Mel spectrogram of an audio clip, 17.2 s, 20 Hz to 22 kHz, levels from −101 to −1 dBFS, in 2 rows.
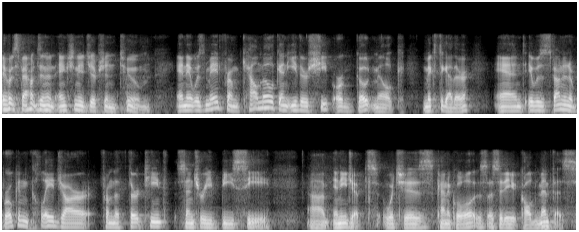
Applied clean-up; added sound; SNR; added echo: none; none; none; none.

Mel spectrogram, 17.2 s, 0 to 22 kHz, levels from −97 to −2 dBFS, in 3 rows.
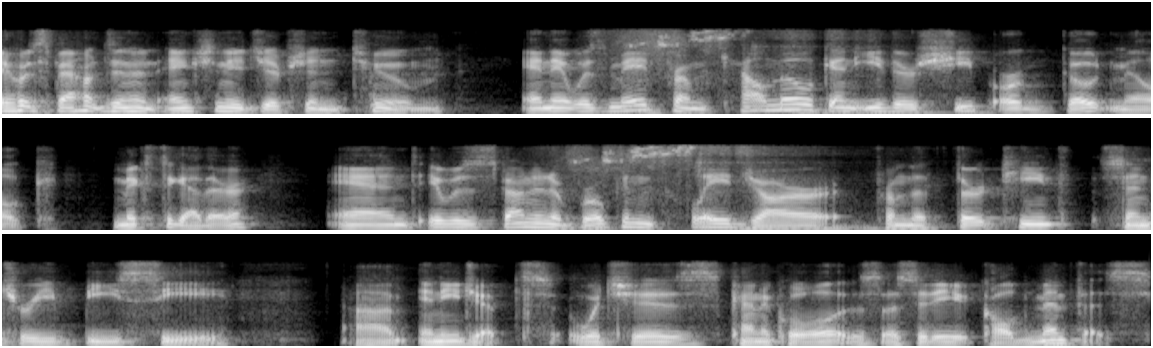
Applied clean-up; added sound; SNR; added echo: neural mask model RNNoise.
